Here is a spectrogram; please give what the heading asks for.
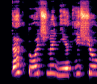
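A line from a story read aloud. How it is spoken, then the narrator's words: Cowardly giggle. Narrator (Russian): малодушно хихикнул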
